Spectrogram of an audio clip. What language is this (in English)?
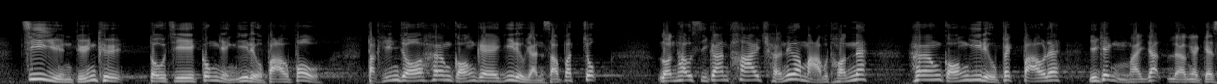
Cantonese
